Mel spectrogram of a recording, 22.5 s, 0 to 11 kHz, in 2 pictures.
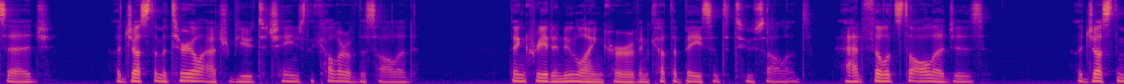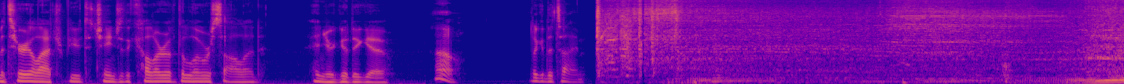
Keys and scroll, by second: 1.1 m, 7.2 c.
